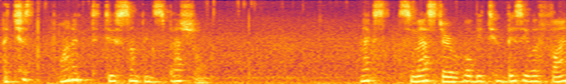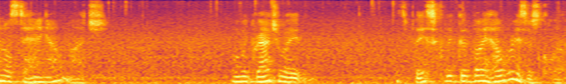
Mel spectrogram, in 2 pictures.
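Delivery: soft-spoken, hushed, quiet, slightly high voice. Stuck camping in a blizzard with friends, a character speaks in a quiet voice. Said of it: "She says in a quiet voice".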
